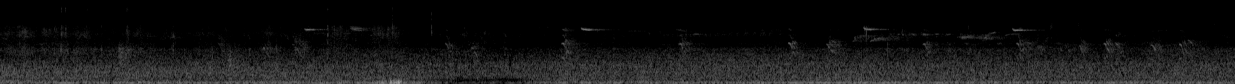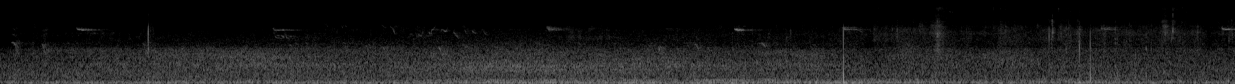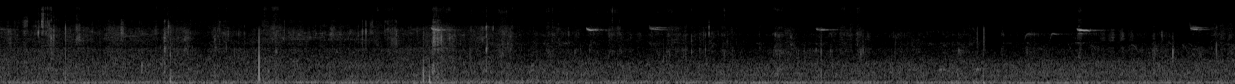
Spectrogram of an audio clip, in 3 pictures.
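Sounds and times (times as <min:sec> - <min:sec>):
outdoor background noise: 0:00.0 - 0:37.0.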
